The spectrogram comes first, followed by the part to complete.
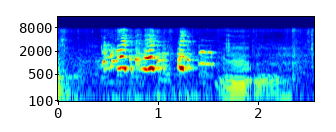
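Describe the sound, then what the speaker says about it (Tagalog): Turkeys gobble in a short, rapid warbling burst nearby, followed by lower clucking calls. "Yan yung mga pabo namin."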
